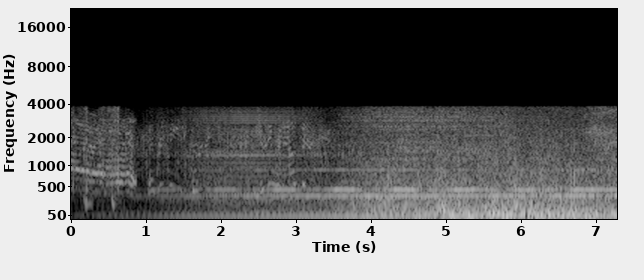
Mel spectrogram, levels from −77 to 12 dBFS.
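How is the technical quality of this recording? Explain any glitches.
Nothing stood out as a glitch on listening, and the audio sits within the narrow band of a call line, with nothing heard above 4 kHz.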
